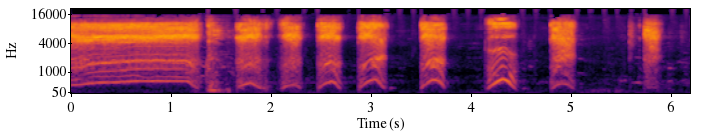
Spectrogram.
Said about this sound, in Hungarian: Ez nem egy kisméretű fúró. Valaki csővezetékbe ütközött a Hiltivel. Elakadt a fúró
